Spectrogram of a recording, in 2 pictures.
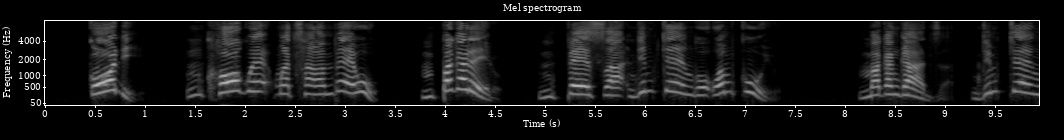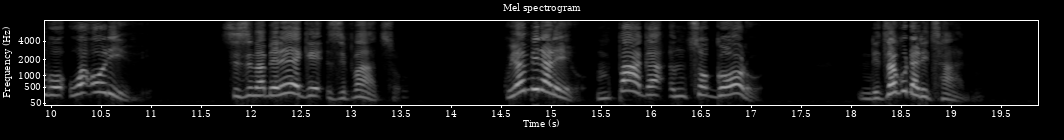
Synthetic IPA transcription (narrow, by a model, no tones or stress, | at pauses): kɔɗi | ŋ̩kʰɔk̬wɛmwat͡sʰalambɛːwu | m̩pak̬alɛɾɔ | m̩pɛsandim̩tɛŋɡɔwam̩kuju | m̩mak̬aŋɡad͡za̰ | ndim̩tɛŋɡɔwaɔlivi | sizinaɓɛɾɛk̬ɛzipaːt͡sʰɔ̥ | kujambiɾalɛɾɔm̩pak̬an̩t͡sʰɔɡɔlɔ̰ | ndid͡zakuɗalit͡sʰa̰ːni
